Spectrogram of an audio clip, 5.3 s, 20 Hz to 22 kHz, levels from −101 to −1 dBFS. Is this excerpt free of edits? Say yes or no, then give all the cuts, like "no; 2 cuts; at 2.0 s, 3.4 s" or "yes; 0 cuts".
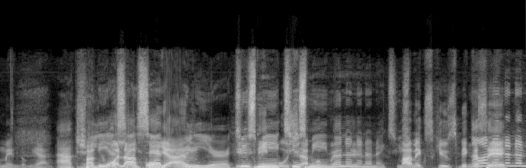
yes; 0 cuts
